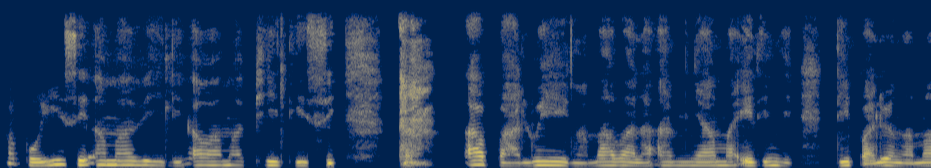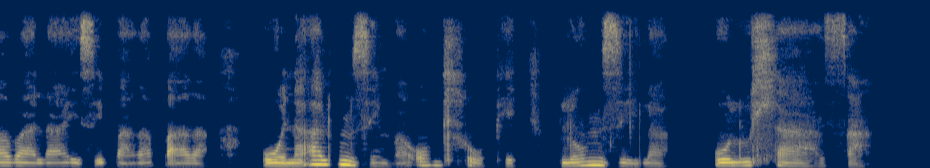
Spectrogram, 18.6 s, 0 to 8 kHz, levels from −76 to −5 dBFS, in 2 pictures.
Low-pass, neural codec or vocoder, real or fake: 7.2 kHz; none; real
